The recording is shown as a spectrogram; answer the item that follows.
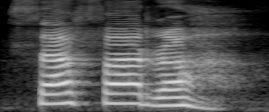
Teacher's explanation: जो गोलता होती है उसके नीचे दो ज़ेर की तनवीन होती है, तो वफ़ करते वक्त उसको कैसे पढ़ते हैं, हा की आवाज़ में बदल के पढ़ते हैं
